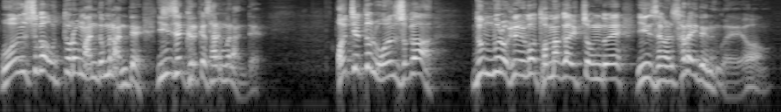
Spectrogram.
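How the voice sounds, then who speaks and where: A middle-aged male pastor preaching a sermon in a conversational way, dropping into a lower voice to act out mocking quotes. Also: sing-song, quick pace, fairly bright tone, breathy edge.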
